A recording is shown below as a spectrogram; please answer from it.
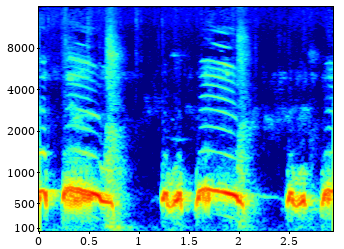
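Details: Spotted dove coo for stimulating decoy and male doves: long smooth falling coos alternating with short trembling notes, low and hollow, in a quiet close recording.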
